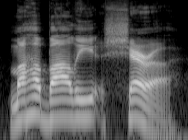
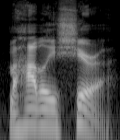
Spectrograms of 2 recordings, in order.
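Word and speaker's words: Mahabali Shera: up but we have mahabali Sher is that does that pronounce the last name Sher it's a it's a mahabali Shir mahabali Shira all right according to juice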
